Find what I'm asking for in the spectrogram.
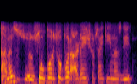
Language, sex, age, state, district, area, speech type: Kashmiri, male, 18-30, Jammu and Kashmir, Baramulla, rural, conversation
